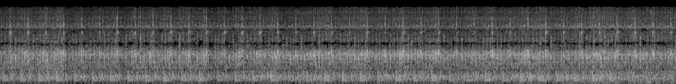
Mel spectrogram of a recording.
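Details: Mercedes 300D W124 2.5-liter diesel, just fitted with five newly rebuilt injectors with Monarch nozzles: a light, sharp tick repeats regularly over the steady idle clatter, keeping time with the engine; source undetermined.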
